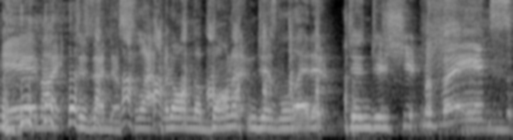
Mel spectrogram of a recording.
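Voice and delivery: put-on rural Australian accent. Retelling the words of an australian who talks unlike city folk: imitating an australian who talks like that. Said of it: "Australians out there that talk like that".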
